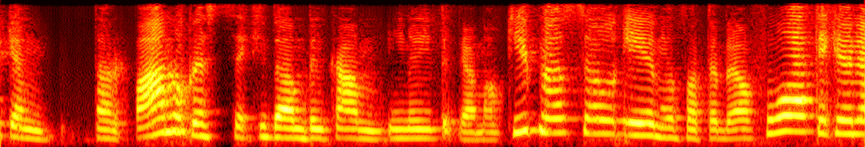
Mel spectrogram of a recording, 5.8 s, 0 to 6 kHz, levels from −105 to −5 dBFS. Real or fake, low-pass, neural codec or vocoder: fake; 5.4 kHz; codec, 16 kHz, 0.5 kbps, X-Codec, HuBERT features, trained on general audio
